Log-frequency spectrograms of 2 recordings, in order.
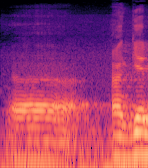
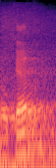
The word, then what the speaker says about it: Aqil: Aqil ya, bukan Uqail.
